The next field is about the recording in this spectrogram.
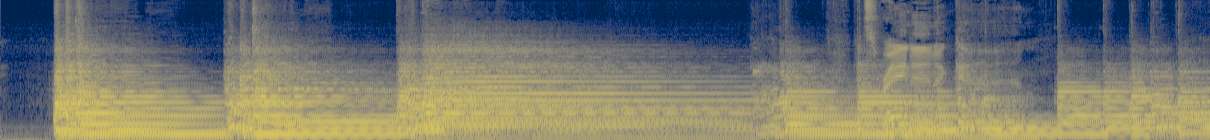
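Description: A solo electric guitar plays an intro, ringing chords struck a few times and left to sustain, thick with distortion and effects, followed by a brief wavering, bending phrase near the end.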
